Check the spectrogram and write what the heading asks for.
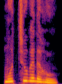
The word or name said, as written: ಮುಚ್ಚುಗದಹು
